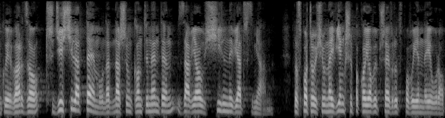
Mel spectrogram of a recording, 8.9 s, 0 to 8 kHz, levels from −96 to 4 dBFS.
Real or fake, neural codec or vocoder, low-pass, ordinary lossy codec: real; none; none; none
